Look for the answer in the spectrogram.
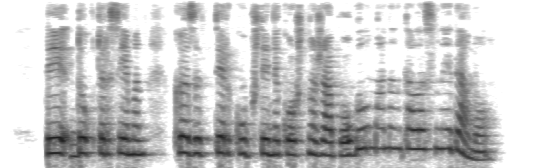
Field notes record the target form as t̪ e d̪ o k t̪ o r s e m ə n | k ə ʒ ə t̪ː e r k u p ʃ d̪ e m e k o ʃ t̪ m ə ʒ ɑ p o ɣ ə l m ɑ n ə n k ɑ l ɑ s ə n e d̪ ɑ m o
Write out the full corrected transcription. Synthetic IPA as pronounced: t̪ e d̪ o k t̪ o r s e m ə n | k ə z ə t̪ː e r k u p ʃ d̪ e n e k o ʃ t̪ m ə ʒ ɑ p o ɣ ə l m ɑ n ə n k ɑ l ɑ s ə n e d̪ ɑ m o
